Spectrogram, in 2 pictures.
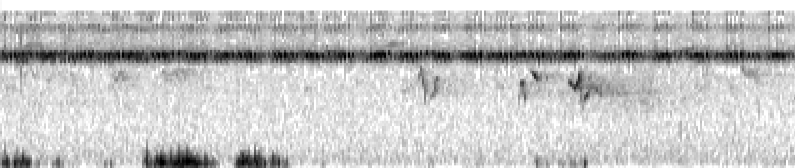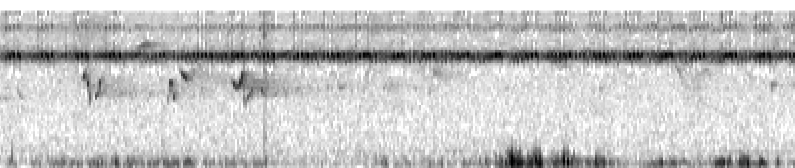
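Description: Steady high-pitched insect trill, with a few short faint bird chirps in the middle and soft low thumps about a second in and again near the end.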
